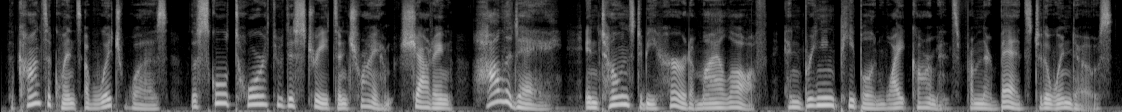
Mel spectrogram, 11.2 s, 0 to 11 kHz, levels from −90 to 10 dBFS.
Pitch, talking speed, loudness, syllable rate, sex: 150 Hz, 185 wpm, -20 LUFS, 4.7 syllables/s, female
